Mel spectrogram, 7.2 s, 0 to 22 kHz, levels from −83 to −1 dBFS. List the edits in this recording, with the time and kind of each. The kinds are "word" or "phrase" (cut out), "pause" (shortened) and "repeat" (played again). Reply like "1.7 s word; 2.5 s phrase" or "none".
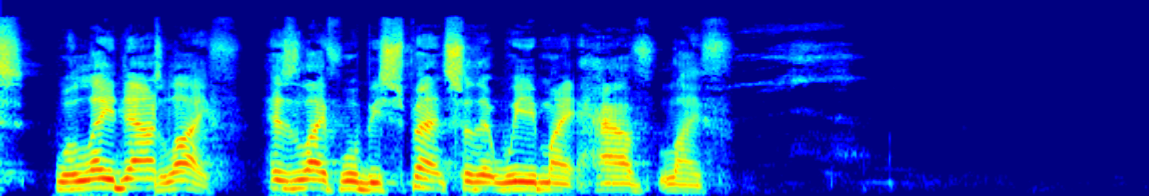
1.0 s word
